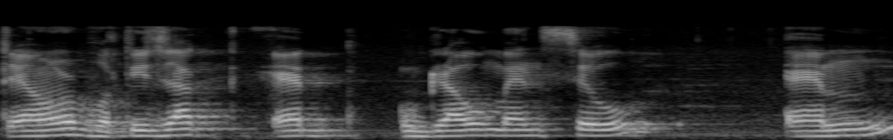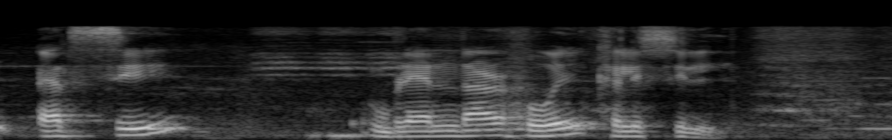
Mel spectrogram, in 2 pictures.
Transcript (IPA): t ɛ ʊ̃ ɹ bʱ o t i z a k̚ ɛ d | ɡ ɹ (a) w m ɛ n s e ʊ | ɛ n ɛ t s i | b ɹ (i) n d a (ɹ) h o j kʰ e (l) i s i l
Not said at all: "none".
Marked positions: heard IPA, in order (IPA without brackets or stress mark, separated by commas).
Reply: a, ɛ, ɹ, l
